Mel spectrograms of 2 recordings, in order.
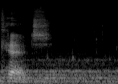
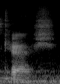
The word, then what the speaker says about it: cache: You don't catch. It's cash. It is? Yeah. What? I promise. What? I really promise. What's spelled like catching? Chemical stuff! Yay! But it's spelled like catching. It's C-A-C-H-E, which is like a cache, like a supply cache.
